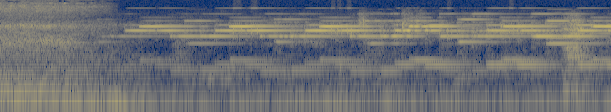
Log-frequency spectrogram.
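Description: Mobile phone ringing with a chiming, melodic ringtone that starts about a second in.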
